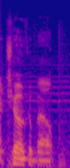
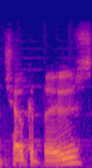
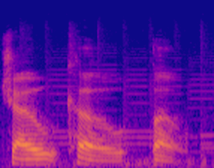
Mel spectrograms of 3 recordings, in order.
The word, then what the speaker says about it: chocobo: I had a friend in middle school that used to call them chocoboos, and I don't know why. There's no second O at the end there. There's no second O at the end, but he used to pronounce it like that.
